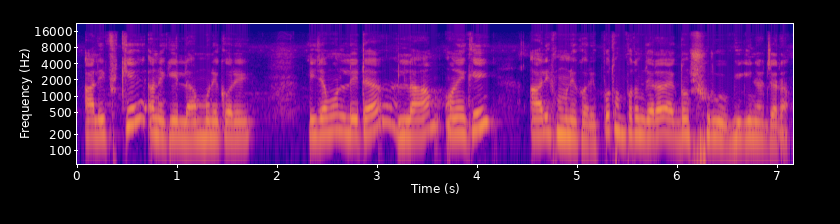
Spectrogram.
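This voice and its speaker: A man with a Bangladeshi Bengali accent teaches Quran reading, patiently naming each letter slowly and repeating it. His voice is high and mellow.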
